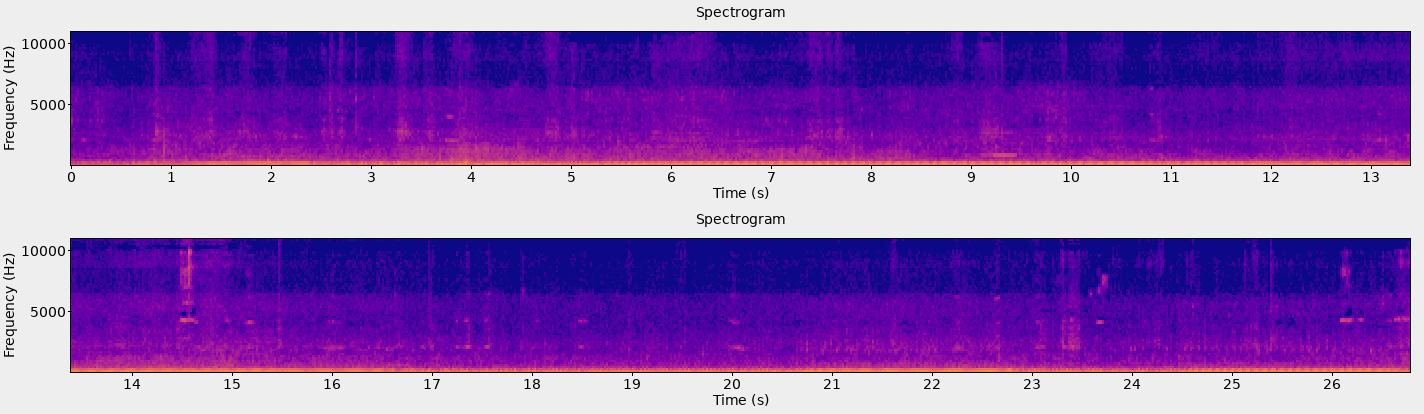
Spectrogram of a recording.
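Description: Dune buggy engine running under way, its low note holding steady for stretches and stepping up and down in pitch several times as the throttle changes.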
